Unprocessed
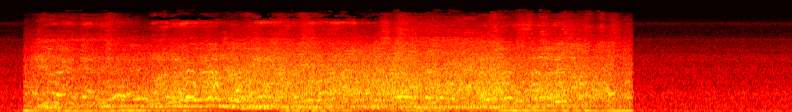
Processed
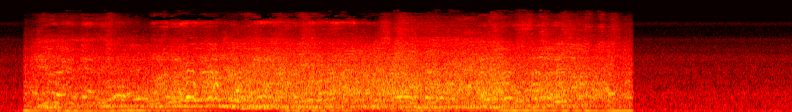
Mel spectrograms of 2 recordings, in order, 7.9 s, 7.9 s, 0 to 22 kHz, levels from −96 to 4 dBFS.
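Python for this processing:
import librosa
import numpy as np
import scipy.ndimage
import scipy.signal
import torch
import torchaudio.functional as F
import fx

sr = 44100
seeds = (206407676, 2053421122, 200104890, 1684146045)

y = fx.high_shelf(x, sr, hz=8200.0, db=4.0)
y = F.gain(torch.from_numpy(y), -6.5).numpy()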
